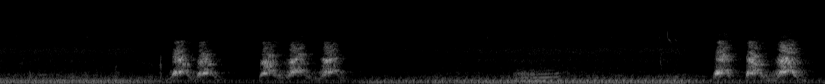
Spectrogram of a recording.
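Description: A dog barking in short runs: two barks, then three, then after a pause three more near the end, over a steady low background noise.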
